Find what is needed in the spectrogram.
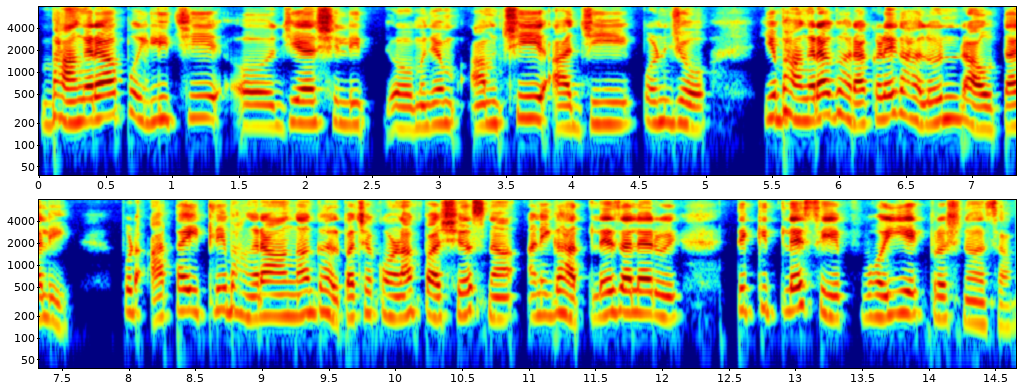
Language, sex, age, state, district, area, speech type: Goan Konkani, female, 30-45, Goa, Ponda, rural, spontaneous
